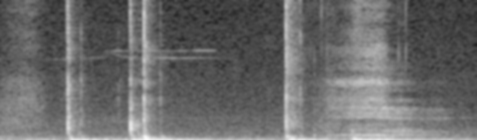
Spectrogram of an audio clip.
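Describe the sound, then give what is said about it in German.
Computer keyboard typing while someone opens a website: a few short bursts of crisp key clicks, fairly loud, separated by brief pauses, with no voices. “Ich gehe jetzt mal auf die Website von RTL.”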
